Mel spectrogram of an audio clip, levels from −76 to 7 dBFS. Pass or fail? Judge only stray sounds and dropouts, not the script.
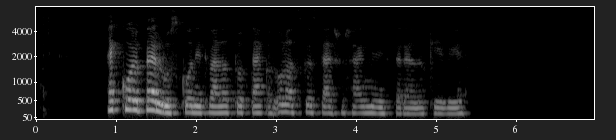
pass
